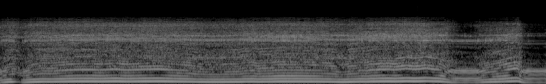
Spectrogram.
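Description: Poulan Pro PR5020 two-stroke chainsaw held at full throttle while cutting through a log, its pitch sagging a little under load. About four and a half seconds in the throttle is let off, blipped once, and the engine drops back toward idle.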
